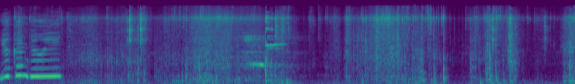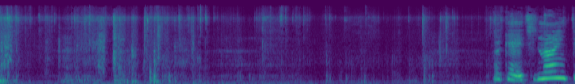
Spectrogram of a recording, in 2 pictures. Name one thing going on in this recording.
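Plastic wrap crinkles and rustles up close.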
